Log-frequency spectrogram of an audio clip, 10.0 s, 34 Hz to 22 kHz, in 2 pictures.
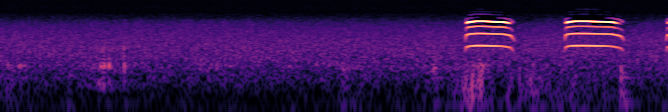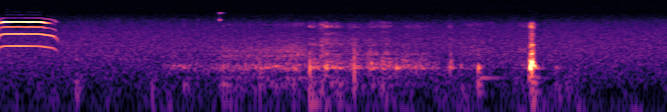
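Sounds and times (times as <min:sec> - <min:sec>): high-pitched calls: 0:03.5 - 0:05.5.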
